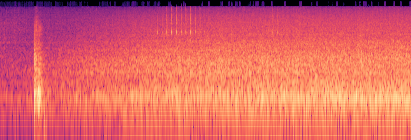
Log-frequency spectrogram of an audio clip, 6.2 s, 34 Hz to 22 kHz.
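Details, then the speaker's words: Early-1980s Sears box fan with plastic Marco motor, previously seized, now cleaned and oiled, on high drawing 2 amps (rated 2.2): click at switch-on, then a smooth building rush of air with almost no motor noise; healthy fan. "wow this thing doesn't make any that motor doesn't make any noise at all usually these have a cool sound that they make"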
